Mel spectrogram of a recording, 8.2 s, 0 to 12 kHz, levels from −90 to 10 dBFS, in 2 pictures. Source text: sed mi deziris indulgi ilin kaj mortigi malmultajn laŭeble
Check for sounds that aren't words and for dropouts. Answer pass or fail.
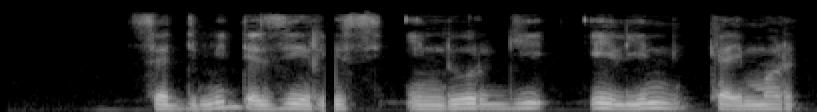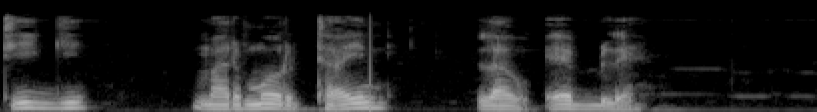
fail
